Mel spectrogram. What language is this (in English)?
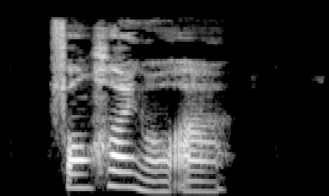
Cantonese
